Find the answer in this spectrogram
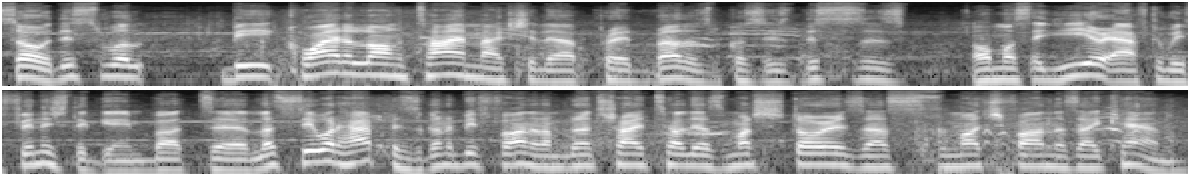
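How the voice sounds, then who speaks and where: A man with an Arabic accent, fairly high-pitched, at a fairly quick pace with ordinary pitch variation. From Lebanon. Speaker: game director and filmmaker. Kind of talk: developer commentary. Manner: halting.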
